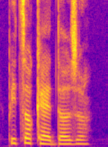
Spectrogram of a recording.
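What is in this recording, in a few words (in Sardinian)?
"pitzocheddos", Sardinian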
